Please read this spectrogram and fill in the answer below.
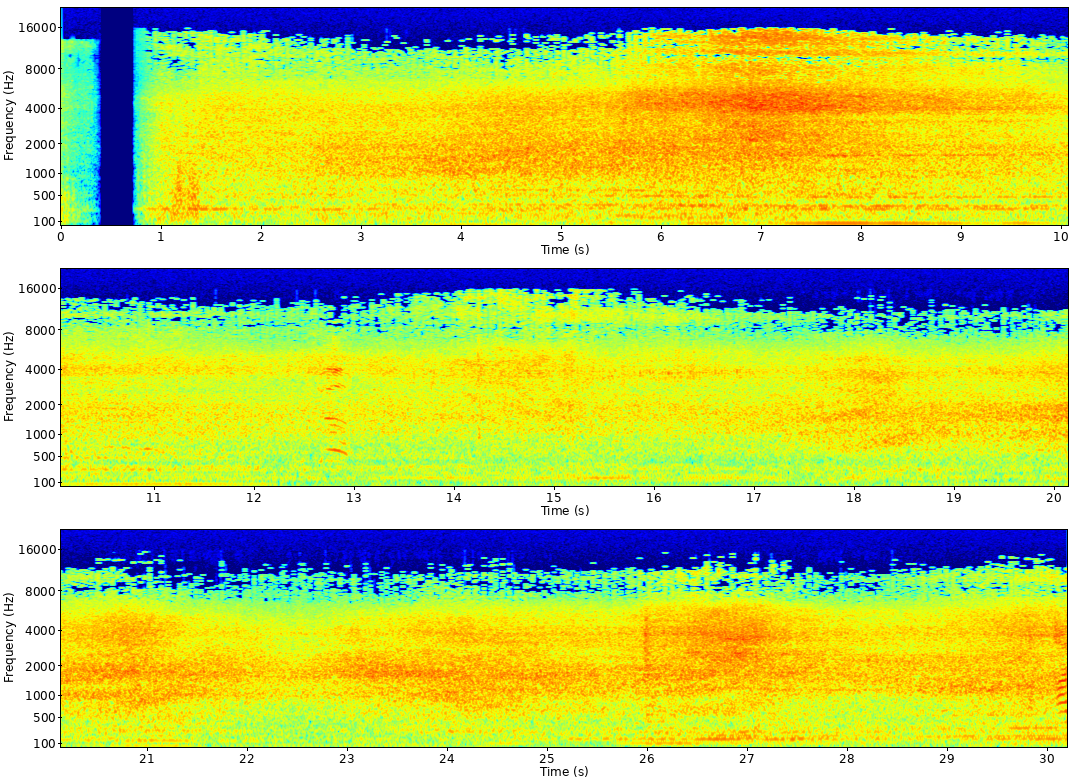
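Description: Roadside traffic on a highway: engines and tyres of passing vans, motor tricycles and trucks, swelling and fading as each vehicle goes by. The sound drops out for about half a second near the start before the traffic comes in.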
